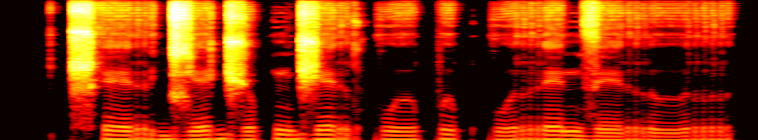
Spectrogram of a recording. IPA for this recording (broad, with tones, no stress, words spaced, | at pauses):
ʈ͡ʂʰe˨˩˦r d͡ʑe˩˥d͡ʒɵ˩˥pnd͡ʒe˦r kʷɯ˨˩˦ pɯ˦p kʷɯ˩˥re˦nze˨˩˦rɯ˨˩˦r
